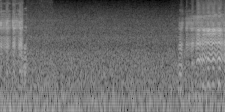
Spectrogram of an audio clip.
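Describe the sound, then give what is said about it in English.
A five-legged lamb born in England last month bleats twice, a short cry at the start and a longer, louder one at the end, with a steady rustling background between and no one talking. “Well, one exception, 例外, to this balance is a baby sheep, also called a lamb, that was born in England last month.”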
